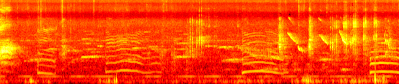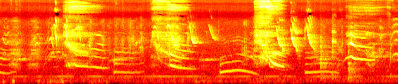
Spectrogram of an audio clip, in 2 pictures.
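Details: Kitten meows: a series of short arched, harmonic-rich cries spaced a second or two apart, with more calls overlapping and growing shriller near the end over a steady low hum.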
